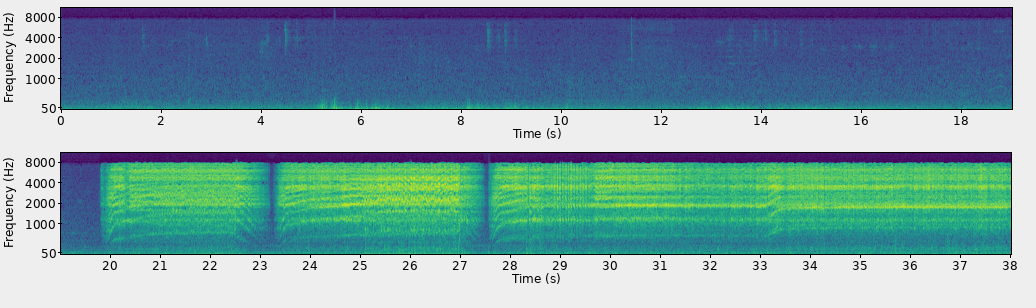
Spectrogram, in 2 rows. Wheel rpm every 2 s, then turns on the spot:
0, 0, 0, 0, 0, 0, 0, 0, 0, 0, 130, 80, 150, 110, 150, 160, 180, 230, 230.
none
